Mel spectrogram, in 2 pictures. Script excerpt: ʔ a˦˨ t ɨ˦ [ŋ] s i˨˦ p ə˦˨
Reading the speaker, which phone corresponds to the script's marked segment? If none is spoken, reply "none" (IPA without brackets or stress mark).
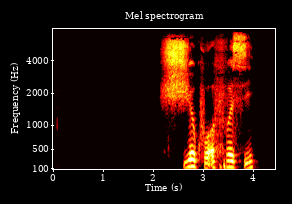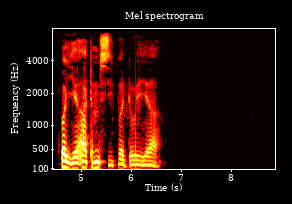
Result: m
